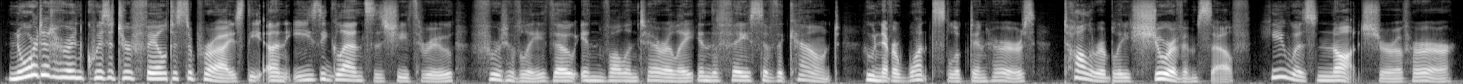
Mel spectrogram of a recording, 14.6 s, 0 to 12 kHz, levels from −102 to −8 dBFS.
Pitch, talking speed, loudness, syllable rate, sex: 170 Hz, 150 wpm, -19 LUFS, 4.3 syllables/s, female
